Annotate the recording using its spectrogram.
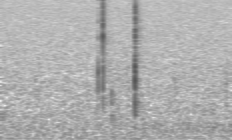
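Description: A phone button clicks.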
